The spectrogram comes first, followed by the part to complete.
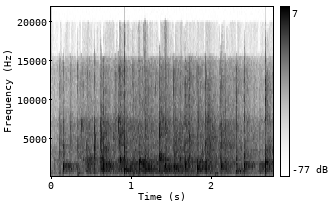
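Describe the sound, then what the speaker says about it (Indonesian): Classroom applause for a student group after their presentation, steady clapping from a room of students, close and sustained throughout with no pauses. "Kita beri aplaus untuk mereka"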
